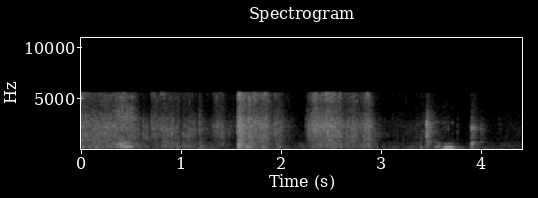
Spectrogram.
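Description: Plastic wrapping of a toilet paper multi-pack rustling and crinkling as it is handled, with a louder burst of crinkling partway through and a soft thump near the end as the pack is set down.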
